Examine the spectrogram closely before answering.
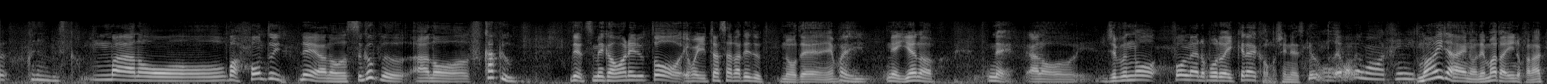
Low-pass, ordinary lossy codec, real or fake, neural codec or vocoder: none; none; fake; codec, 16 kHz, 1 kbps, X-Codec, HuBERT features, trained on LibriSpeech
